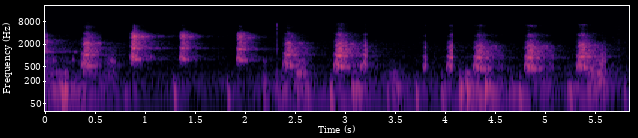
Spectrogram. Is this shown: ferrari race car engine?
no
